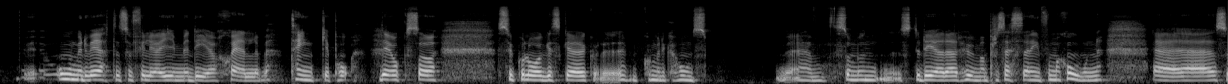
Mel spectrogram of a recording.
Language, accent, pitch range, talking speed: Swedish, native, 190-220 Hz, 110 wpm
